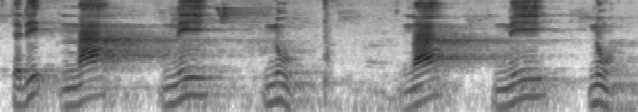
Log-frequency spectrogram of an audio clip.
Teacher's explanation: N-nya ini tempatnya ada di ujung lidah, di makhrajnya dengan di khayshum. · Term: gunnah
